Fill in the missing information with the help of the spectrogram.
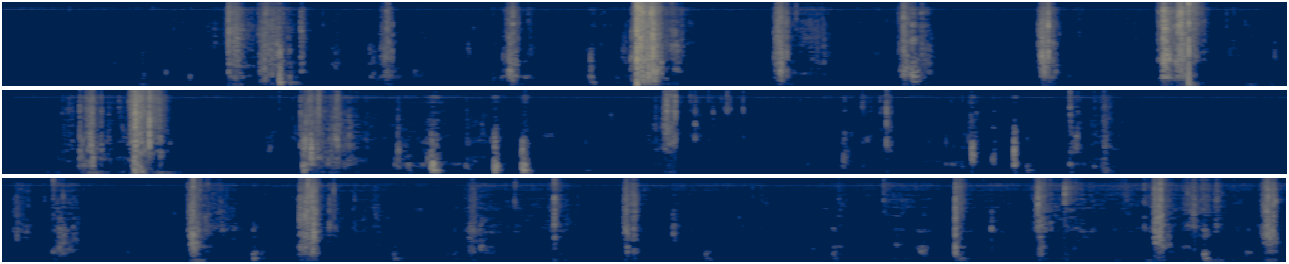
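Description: Dry leaf litter and twigs crunching and crackling in irregular sharp bursts, roughly one every second.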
